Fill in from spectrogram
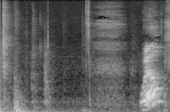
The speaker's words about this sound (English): The door just opened by itself? Yeah. No, it did not. There's no one by it. Are you serious? Did you open this door?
